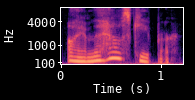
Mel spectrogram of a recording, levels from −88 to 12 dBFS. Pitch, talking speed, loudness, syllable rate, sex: 200 Hz, 195 wpm, -14 LUFS, 6.4 syllables/s, female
